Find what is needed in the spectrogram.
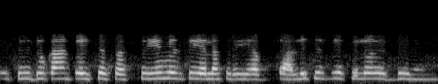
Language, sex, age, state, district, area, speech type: Hindi, female, 30-45, Uttar Pradesh, Mau, rural, conversation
